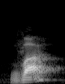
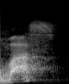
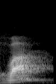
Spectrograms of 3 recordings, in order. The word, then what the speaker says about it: vas: ok a palavra vá tem um s no final que é mudo Ok portanto para você aí vá Ok e não Vaz ok É vá e é importante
